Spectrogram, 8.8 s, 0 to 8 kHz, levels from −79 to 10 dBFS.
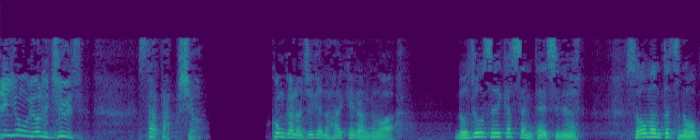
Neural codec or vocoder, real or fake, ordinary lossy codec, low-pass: codec, 16 kHz in and 24 kHz out, 0.4 kbps, LongCat-Audio-Codec, two codebook decoder; fake; MP3, 24 kbps; 7.2 kHz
